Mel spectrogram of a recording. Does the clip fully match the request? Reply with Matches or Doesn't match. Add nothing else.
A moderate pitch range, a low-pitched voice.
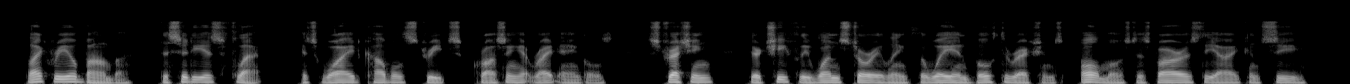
Matches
